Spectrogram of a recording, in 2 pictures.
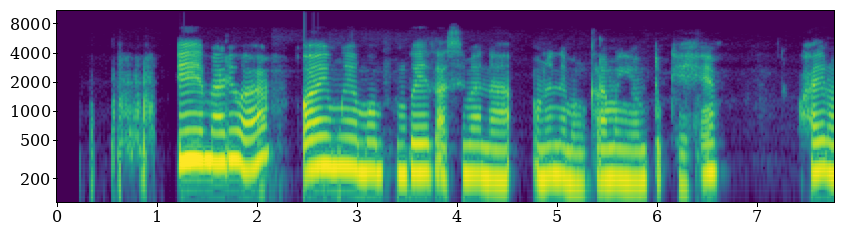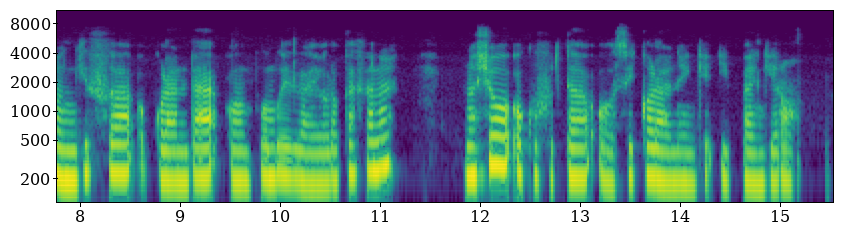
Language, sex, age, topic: Oshiwambo, male, 18-24, finance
